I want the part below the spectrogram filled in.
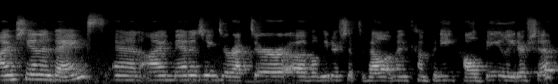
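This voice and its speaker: Speaking at a moderate pace with fairly even intonation, a woman with an American accent has an unremarkable speaking voice at a medium pitch. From United States. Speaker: leadership development consultant. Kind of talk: casual chat.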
